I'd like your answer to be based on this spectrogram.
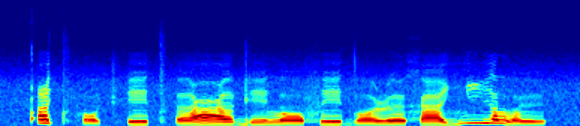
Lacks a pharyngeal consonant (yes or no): no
